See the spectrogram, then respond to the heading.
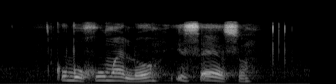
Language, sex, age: Xhosa, male, 20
